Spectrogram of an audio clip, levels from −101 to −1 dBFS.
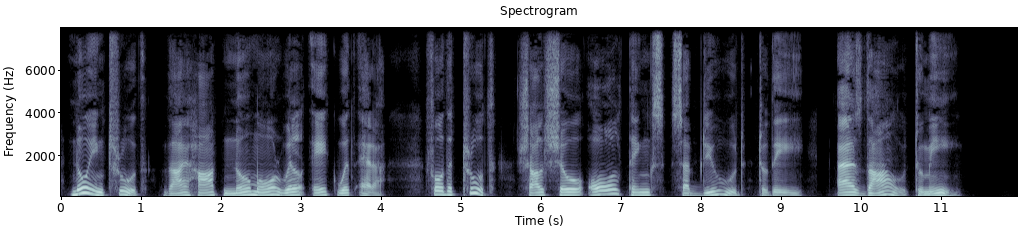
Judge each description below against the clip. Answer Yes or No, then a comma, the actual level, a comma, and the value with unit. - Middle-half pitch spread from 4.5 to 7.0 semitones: Yes, wide, 5.6 semitones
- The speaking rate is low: Yes, slow, 120 wpm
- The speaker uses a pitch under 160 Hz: Yes, low, 135 Hz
